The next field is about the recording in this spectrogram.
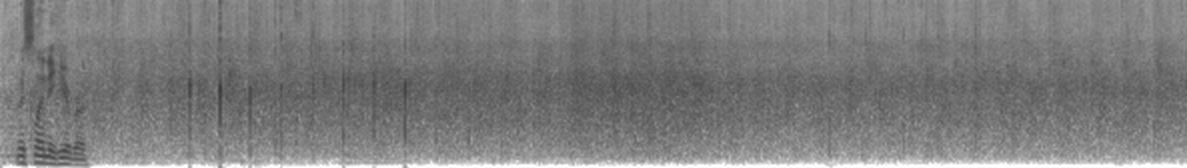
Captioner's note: applause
